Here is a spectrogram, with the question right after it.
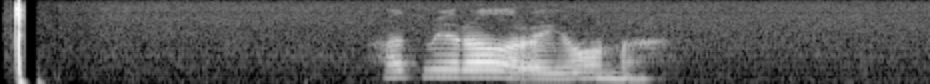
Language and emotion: Russian, sad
